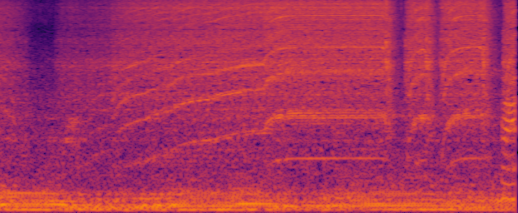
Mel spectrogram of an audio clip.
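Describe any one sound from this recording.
A cordless drill whirs as its motor spins up.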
